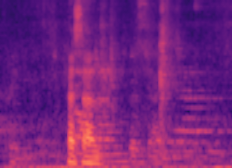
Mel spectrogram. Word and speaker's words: PESEL: How's it pronounced? Pesel.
